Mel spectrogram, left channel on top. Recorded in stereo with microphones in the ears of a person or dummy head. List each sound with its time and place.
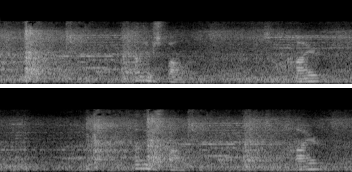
1.3 s a man speaking: centre (ahead or behind), 1.5 m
